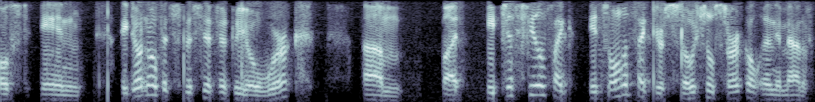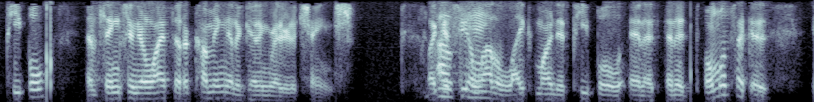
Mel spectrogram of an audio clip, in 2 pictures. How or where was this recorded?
phone line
